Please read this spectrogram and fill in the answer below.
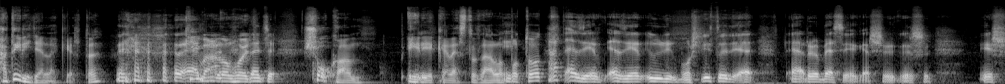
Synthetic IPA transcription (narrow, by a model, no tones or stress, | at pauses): hat̪iːɾiɟɛ̰lːɛ̰kḛːrt̪ɛ | kivaːno̞mho̞ɟ̪ɛt͡ʃɛʃo̞kɒn | eːrjeːkɛlɛst̪ɒzaːlːɒpo̞t̪o̞t̪hat̪ɛzeːrt̪ɛzeːrt̪ylːyŋkmo̞ʃt̪it̪ho̞ɟɛɛ̰rːøːlbɛsḛːlɡɛ̰ʃːy̰ŋkḛːʃ | eːʃ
